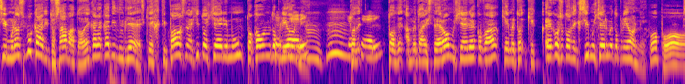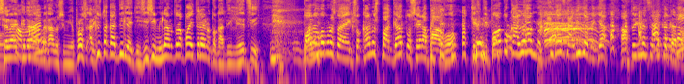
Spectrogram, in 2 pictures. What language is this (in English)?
Greek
